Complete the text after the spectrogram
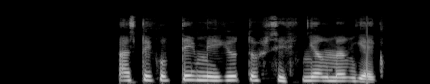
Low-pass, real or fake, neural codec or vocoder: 9.9 kHz; real; none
